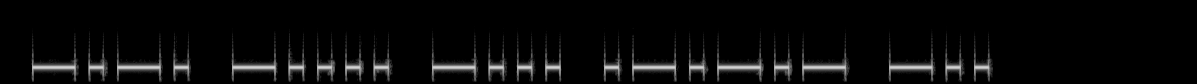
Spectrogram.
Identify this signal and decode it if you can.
Morse code, heard as a keyed tone, about 8 wpm, 800 Hz. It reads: C6B.D
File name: LEZIONI / 10 SIGNS / 10C DOT 8wpm 3649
